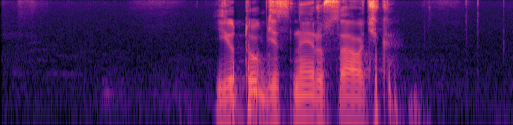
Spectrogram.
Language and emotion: Russian, neutral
